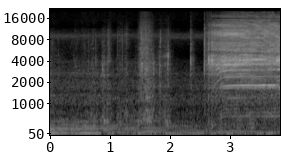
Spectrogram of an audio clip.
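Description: A 12V DC motor grinds a patch of bicycle inner tube for puncture repair, a steady close whine with rubbing that rises to a brighter, louder high-pitched grind partway through.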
